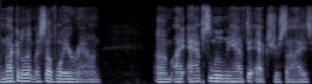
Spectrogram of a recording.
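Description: Somewhat breathy speech moves at a fairly quick pace in a dry, close sound with no echo. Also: man. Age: 50s. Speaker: author and success trainer. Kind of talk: interview conversation.

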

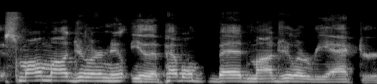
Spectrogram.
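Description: This man has an American accent and a fairly high pitch. He uses a normal speaking voice at a fairly slow pace. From United States. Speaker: podcast host. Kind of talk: casual interview.

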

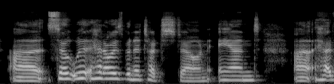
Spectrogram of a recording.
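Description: A woman talks with lively intonation. She has an unremarkable speaking voice. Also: quiet background. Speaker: illustrator and author. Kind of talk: interview.

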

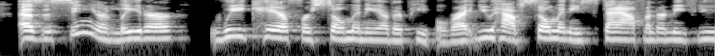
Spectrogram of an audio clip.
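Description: A woman with an American accent has an ordinary speaking voice of medium pitch. She speaks at a moderate pace with ordinary pitch variation against a quiet background. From Ohio, US Midwest (Youngstown). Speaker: health system executive, former nurse. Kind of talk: interview. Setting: conference summit.

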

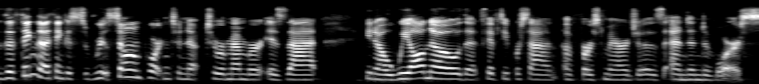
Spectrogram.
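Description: A woman's unremarkable speaking voice, fairly high in pitch, at a moderate pace with ordinary pitch variation. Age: 40s. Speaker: life coach and podcast host. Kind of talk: interview conversation.

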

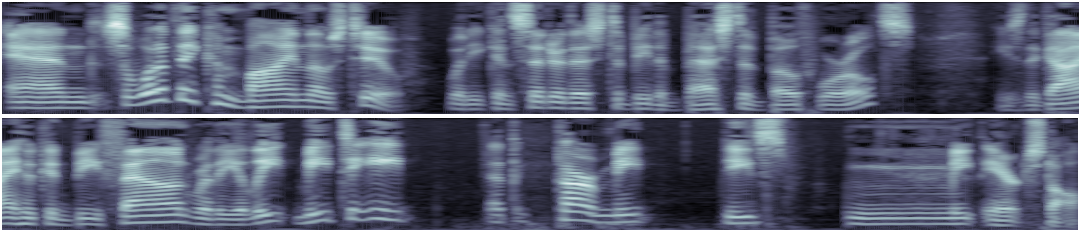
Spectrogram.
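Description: With very wide pitch swings, a man speaks over a quiet background. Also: medium pitch for a man, moderate pace. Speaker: podcast host. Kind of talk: casual chat.

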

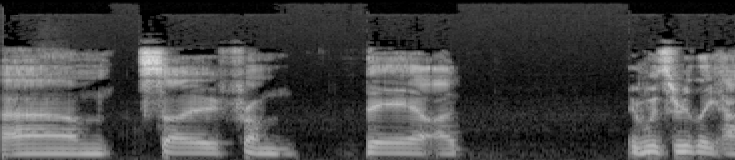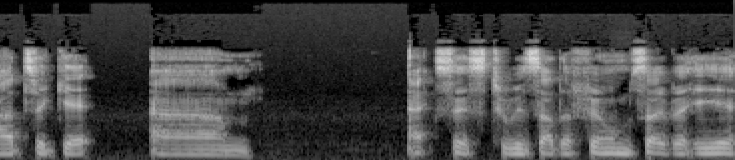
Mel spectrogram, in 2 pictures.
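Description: Pausing long and often, a man with an Australian accent speaks very slowly in a fairly low, flat monotone at very even loudness. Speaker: film fan, online group admin. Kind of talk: casual conversation, film discussion.

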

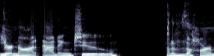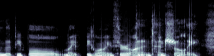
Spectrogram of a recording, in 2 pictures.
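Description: Against a quiet background, a woman with an American accent and a very deep, low pitch talks at a moderate pace in a dry, close sound with no echo. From Boston area. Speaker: nonprofit operations manager. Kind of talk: podcast interview.

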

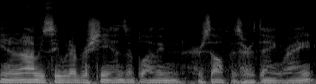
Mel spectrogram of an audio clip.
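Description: A soft-spoken man talks with a very deep, low pitch and ordinary pitch variation. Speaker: real estate investor. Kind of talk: interview.

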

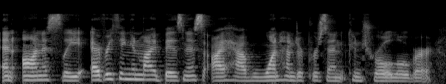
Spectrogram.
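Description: This woman speaks fairly quickly at a medium pitch, with ordinary pitch variation. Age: 30s. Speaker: naturopathic doctor and business coach podcast host. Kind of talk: solo podcast monologue.

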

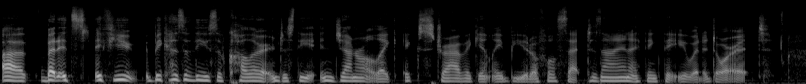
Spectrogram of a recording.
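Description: This is a plain, everyday voice with an American accent, moving at a fairly quick pace with ordinary pitch variation. The sound is dry and close with no echo, on a very clean recording with a silent background. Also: woman, fairly low pitch for a woman, hardly any pauses. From Greater Boston, Massachusetts. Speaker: film critic. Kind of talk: casual chat. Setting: studio.

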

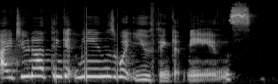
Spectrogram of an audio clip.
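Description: A woman's put-on character voice, extremely high in pitch, with lively intonation at a moderate pace. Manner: quoting movie line, imitation.

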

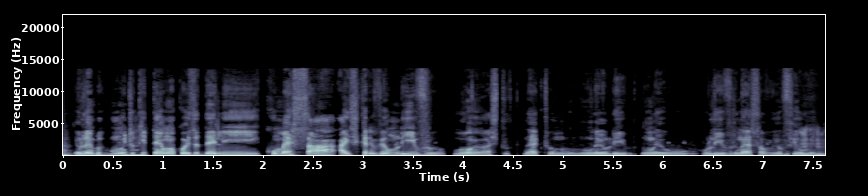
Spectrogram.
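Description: A man with a high pitch at a moderate pace, hardly any pauses and ordinary pitch variation, in a dry, close sound with no echo. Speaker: podcast host. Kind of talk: casual chat.

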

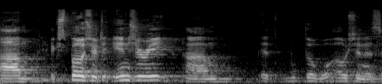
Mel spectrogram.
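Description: A fairly high-pitched man with an American accent and ordinary pitch variation, over noticeable background noise. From Alaska. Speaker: historian. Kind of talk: conference lecture. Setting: conference workshop with audience. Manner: halting, many fillers and repeats; hurried.

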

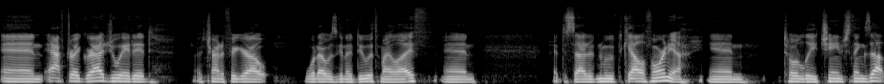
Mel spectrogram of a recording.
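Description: A man with an unremarkable speaking voice talks fairly quickly at a medium pitch with fairly even intonation. The sound is dry and close with no echo, against a quiet background. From US Northeast (Cape Cod, Massachusetts). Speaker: personal trainer. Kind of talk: casual interview.

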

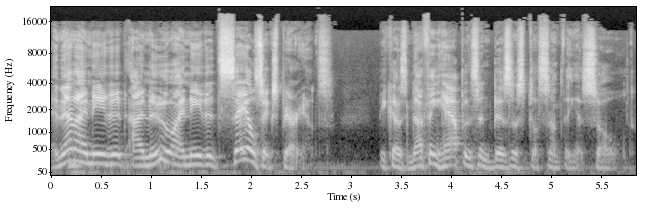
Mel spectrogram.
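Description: A man with an American accent speaks fairly quickly, his lively intonation touched by vocal fry. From North Dakota, US. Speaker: former CEO of a diagnostics company. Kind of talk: radio interview.

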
